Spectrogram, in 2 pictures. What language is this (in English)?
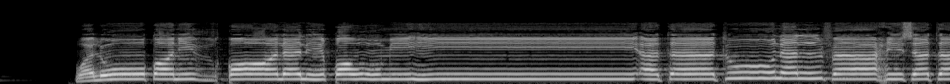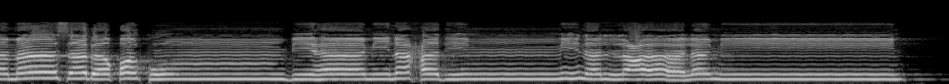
Arabic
